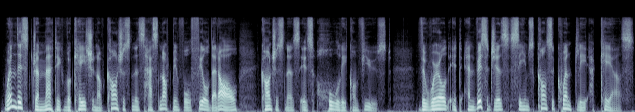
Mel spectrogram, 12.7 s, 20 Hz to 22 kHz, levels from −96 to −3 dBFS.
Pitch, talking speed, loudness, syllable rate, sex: 110 Hz, 115 wpm, -21 LUFS, 3.9 syllables/s, male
